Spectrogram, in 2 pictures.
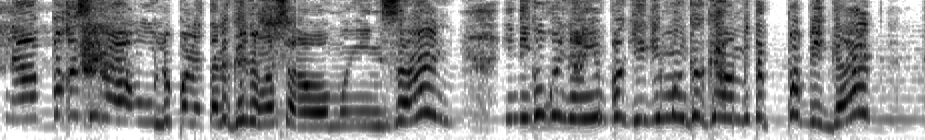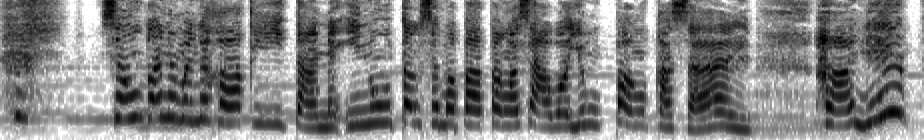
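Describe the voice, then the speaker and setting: A very high, sassy female voice from an actress as a protective cousin in a radio drama. She is blunt and indignant, with faint music behind her. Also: brisk, fairly bright tone. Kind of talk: Tagalog radio drama dialogue.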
